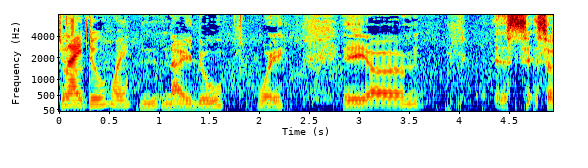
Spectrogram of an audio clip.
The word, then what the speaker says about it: Naidoo: Comment on prononce? Naidoo, oui.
